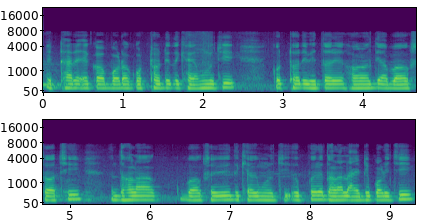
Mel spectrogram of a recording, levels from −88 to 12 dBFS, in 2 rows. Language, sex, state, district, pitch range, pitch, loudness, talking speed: Odia, male, Odisha, Nuapada, 140-150 Hz, 145 Hz, -14 LUFS, 130 wpm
